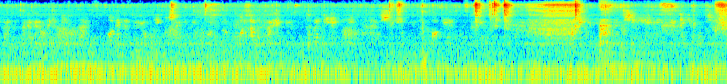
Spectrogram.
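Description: Steady low rumble of an old car's engine and road noise heard from inside the cabin, with a few sharp clicks and a short hiss a little after the middle.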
